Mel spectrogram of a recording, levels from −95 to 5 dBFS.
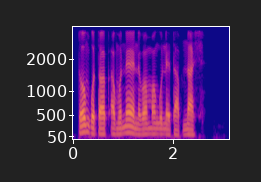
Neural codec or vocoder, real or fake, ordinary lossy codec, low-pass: none; real; none; 3.6 kHz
